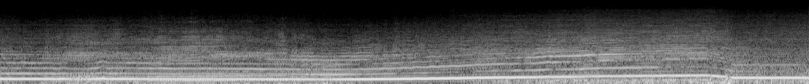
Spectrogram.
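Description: A motorcycle engine hums close by, its pitch rising as it speeds up, then dropping sharply on a gear change.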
